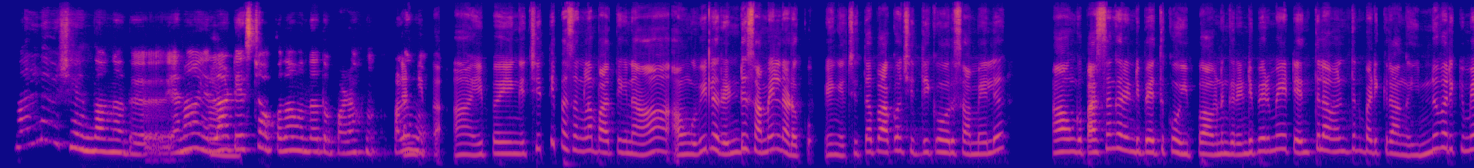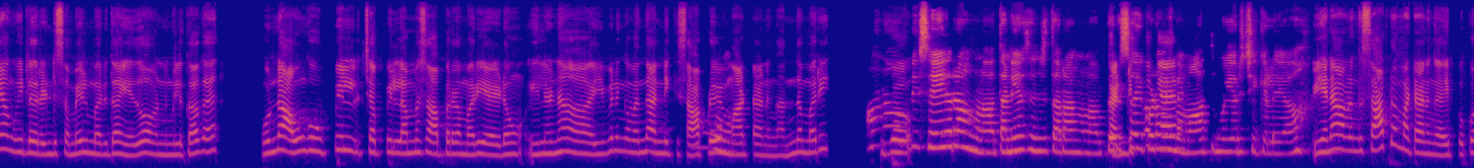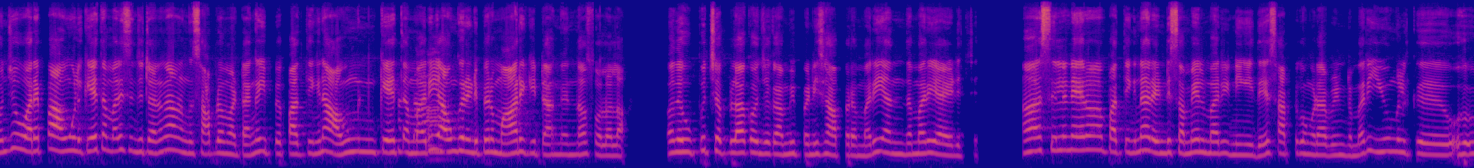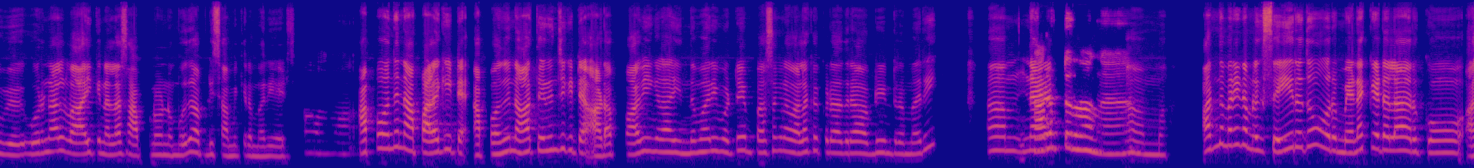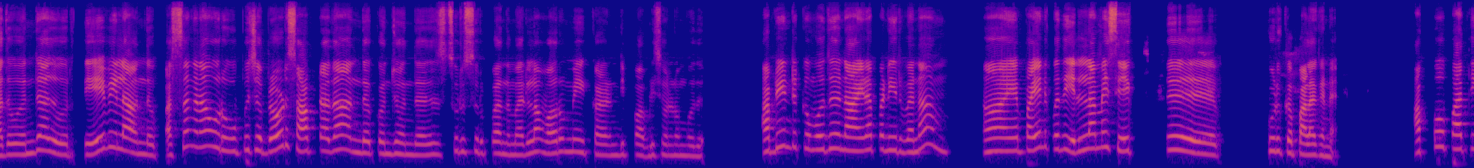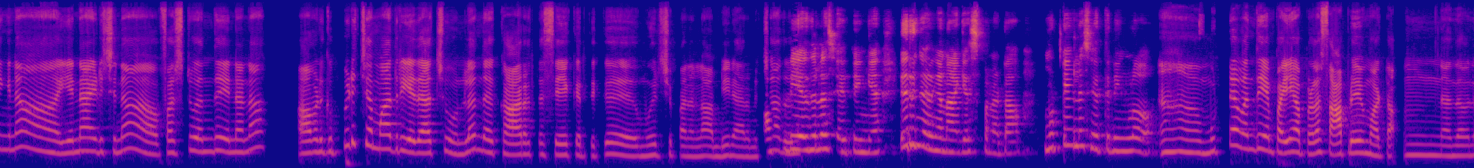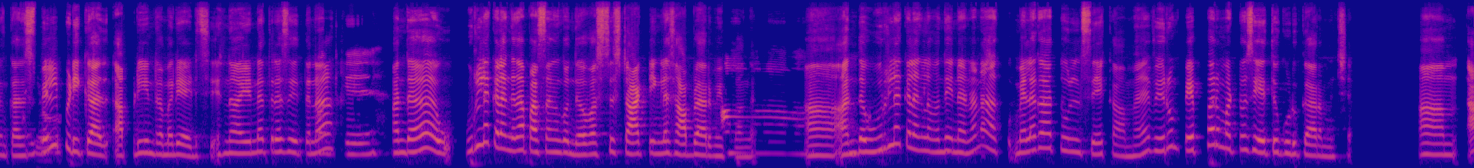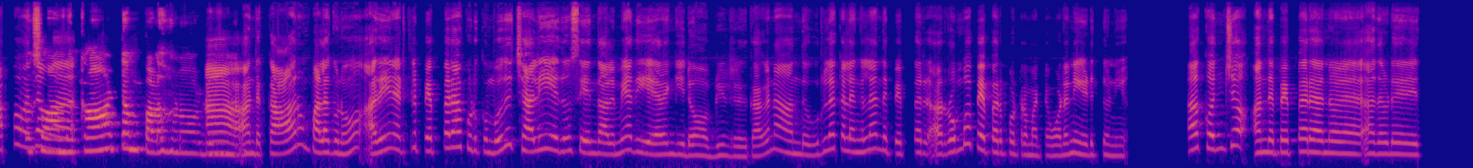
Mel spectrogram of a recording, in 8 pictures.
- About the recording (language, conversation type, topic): Tamil, podcast, குழந்தைகளுக்கு புதிய சுவைகளை எப்படி அறிமுகப்படுத்தலாம்?
- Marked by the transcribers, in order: other noise; in English: "கெஸ்"; in English: "ஸ்மெல்"; drawn out: "ஆ"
